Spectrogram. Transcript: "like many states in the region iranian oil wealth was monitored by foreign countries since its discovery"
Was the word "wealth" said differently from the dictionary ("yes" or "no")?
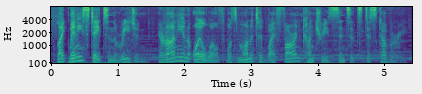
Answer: no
